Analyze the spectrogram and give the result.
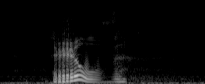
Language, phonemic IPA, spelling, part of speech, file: Swedish, /ruːv/, rov, noun, Sv-rov.ogg
- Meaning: 1. predation 2. prey 3. loot, booty, swag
